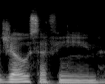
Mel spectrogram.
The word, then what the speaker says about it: Josephine: Okay, so we'll set it to Josephine.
